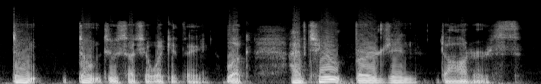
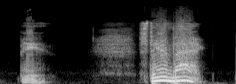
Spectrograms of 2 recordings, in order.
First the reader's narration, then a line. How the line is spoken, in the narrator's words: they shouted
